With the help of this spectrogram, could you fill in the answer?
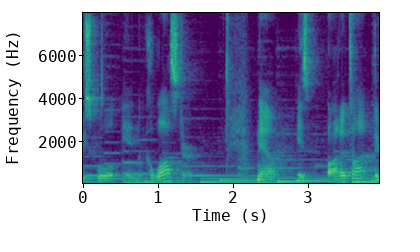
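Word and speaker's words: Botetourt: the Hampton Roads region it's batat the name comes from Norborne Berkeley fourth Baron batot and yes I'm going to keep saying batot commonly known as Lord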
